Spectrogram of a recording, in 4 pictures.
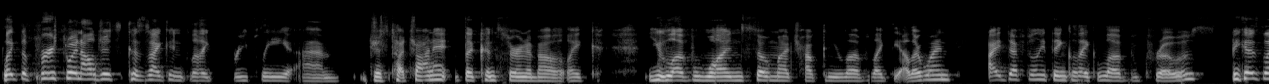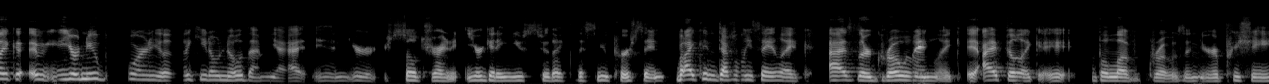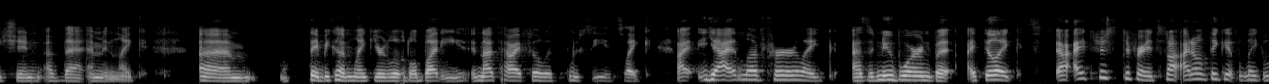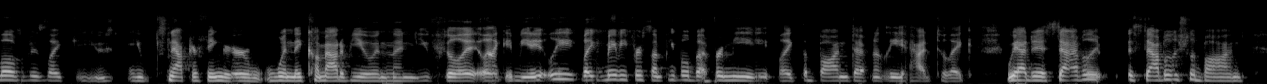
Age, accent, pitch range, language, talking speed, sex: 20-39, American, 170-210 Hz, English, 195 wpm, female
